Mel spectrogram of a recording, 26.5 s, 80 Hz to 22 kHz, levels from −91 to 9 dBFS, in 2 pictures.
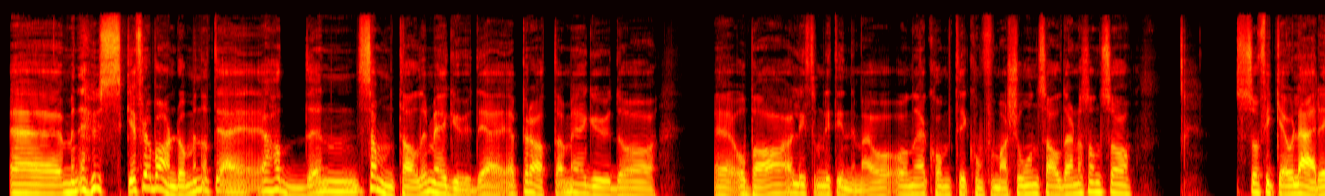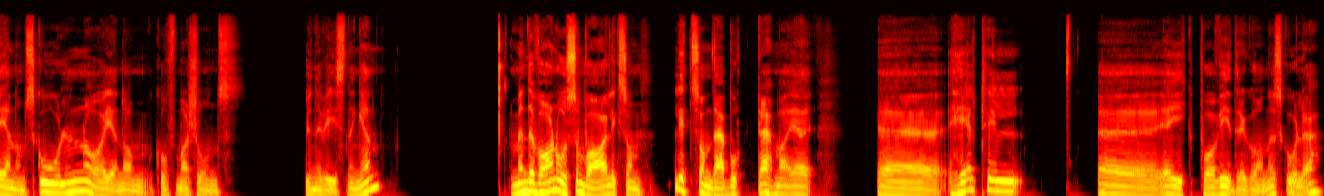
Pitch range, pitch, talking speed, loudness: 100-135 Hz, 115 Hz, 140 wpm, -23 LUFS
